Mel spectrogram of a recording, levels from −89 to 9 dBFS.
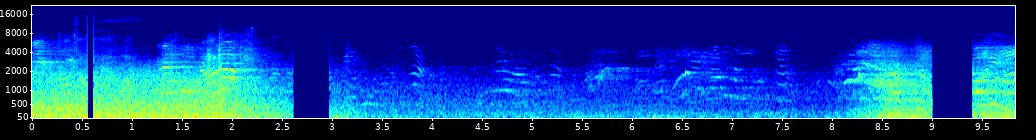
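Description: The recording of everyday sound drops to dead silence three times: for 66 ms at 0.56 s, for 365 ms from 2.62 to 2.98 s, and for 409 ms from 9.01 to 9.42 s. Each gap is most likely a Bluetooth stall. The headphones' buffer ran empty while radio interference delayed packets, and playback resumed once the retransmitted audio arrived. Unlike a click or a codec glitch, each gap is clean silence, and the sound then carries on rather than being smeared or distorted. From 8.04 to 8.60 s there is zipper noise. The level changes by about 25 dB in a couple of hundred abrupt steps per second with no smoothing, so a fine ticking buzz rides on the sound while the level moves.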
